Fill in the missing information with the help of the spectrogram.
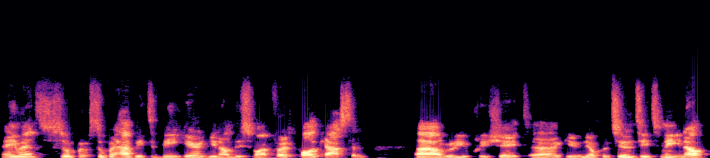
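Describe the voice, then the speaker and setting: A Latvian man of about 30, a business owner appearing as a podcast guest, has a Latvian accent with a slight British tinge. His voice is lowish, steady, quick and a bit bright, and the audio is poor. The interview is casual, and he chats in a friendly, rambling way with lots of fillers and restarts.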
